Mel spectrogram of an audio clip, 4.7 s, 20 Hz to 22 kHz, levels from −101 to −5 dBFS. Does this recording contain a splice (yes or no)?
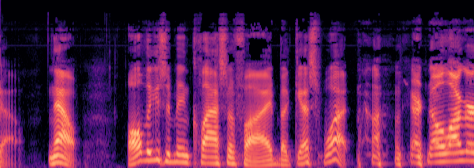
no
